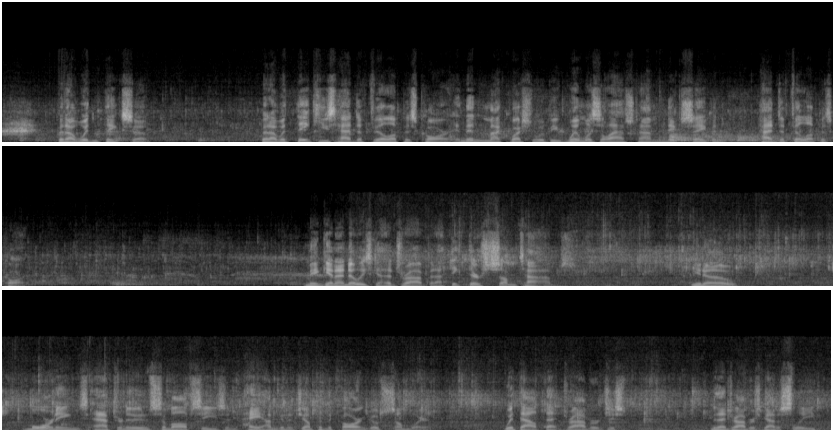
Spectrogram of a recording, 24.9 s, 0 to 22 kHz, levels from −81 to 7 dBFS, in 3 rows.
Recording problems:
thin; somewhat; fading below 1 kHz
animal sounds; loud; throughout; 10 dB below the speech

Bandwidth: 14.5 kHz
